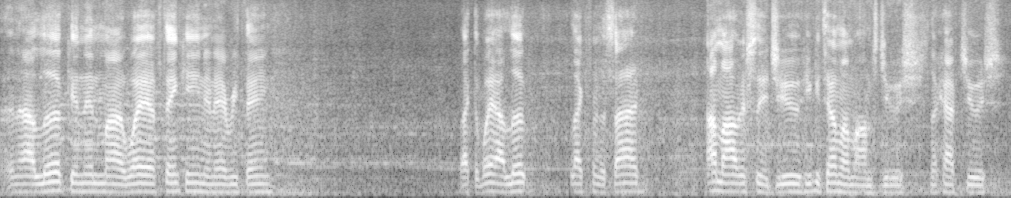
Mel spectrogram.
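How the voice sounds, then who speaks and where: A man's voice: mid-range voice, flat delivery, normal speed, pauses often. 40s guy rambling outside, cussing, street noise behind him. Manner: rambling, jumps between topics, swears. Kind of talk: rambling monologue. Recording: outdoor traffic noise.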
